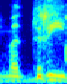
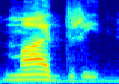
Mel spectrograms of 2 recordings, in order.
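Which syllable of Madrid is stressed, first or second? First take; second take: second; first. First: The stress is on the second syllable. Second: The stress is on the first syllable. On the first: The speaker calls it right. "the stress is on the second, so it's quick" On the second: The speaker calls it wrong. "don't say Madrid"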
